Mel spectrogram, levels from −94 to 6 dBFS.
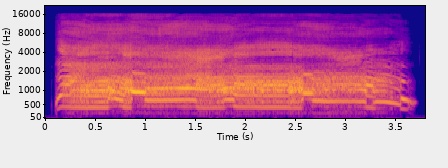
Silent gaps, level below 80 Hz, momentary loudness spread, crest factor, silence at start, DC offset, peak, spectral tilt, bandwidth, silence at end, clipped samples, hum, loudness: none; -78 dBFS; 7 LU; 14 dB; 0.1 s; under 0.1%; -2 dBFS; 0.5 dB/octave; 16 kHz; 0.1 s; under 0.1%; none; -15 LUFS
